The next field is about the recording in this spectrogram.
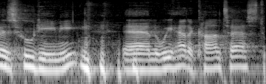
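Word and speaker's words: Whodini: And we thought this was very unique because it's spelled W-H-O-D-I-N-I, kind of like the who of an owl plus the Houdini.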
